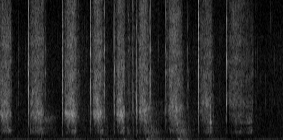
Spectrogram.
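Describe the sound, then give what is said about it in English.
Repeated scraping strokes of a peeler drawn along a carrot, peeling it into ribbons, about eight or nine quick rasping passes in a steady rhythm, with a faint low hum underneath and no talking. “So we're just going to just peel the carrot. Make sure you go all the way down to the bottom.”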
